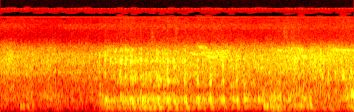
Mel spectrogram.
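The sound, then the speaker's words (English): A lioness roars and snarls while fighting a man on a jungle floor, a rough, low, growling roar that swells louder after a quieter opening and stays harsh to the end. “The lioness drops on her back, and Tarzan tumbles over her, stabbing repeatedly. She paws at him, and they thrash, intertwined on the jungle floor.”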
